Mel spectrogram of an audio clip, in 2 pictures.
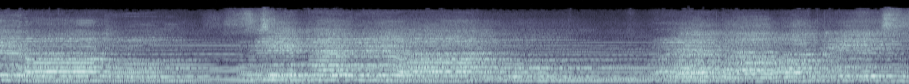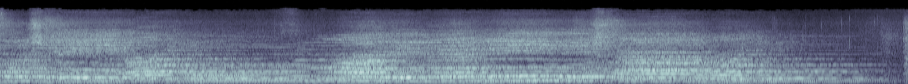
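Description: A church congregation singing a hymn in phrases of a few seconds each, over the long held chords of a pipe organ. It is the entrance hymn of a Catholic Mass, which ends just before the priest's opening sign of the cross.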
